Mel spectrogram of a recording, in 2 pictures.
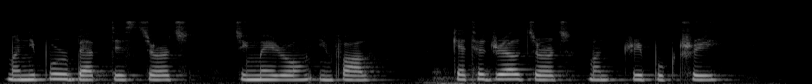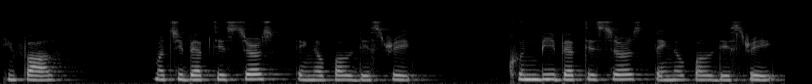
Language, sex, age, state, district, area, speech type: Manipuri, female, 30-45, Manipur, Tengnoupal, rural, spontaneous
